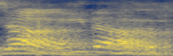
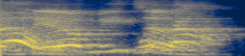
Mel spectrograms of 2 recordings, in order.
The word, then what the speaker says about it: Delmita: Delmita. You still said it wrong. Don't talk about it. You have 3 syllables. No, Delmita. 3 syllables. Delmita.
